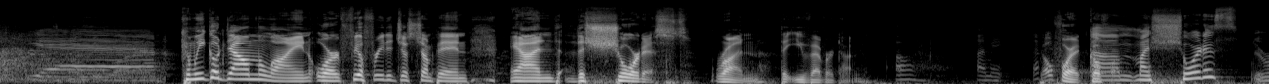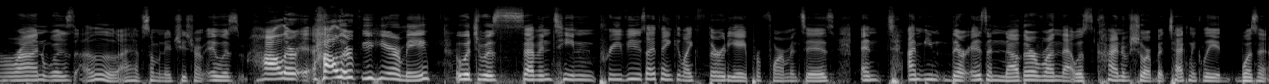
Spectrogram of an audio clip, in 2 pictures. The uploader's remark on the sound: Before a live audience at BroadwayCon.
